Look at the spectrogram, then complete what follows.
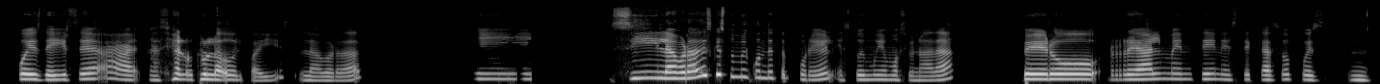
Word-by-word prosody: pues, 240 -2 +5
de 215 -1 +2
irse 225 +3 -1
a 250 -5 -4
casi 205 +4 -10
al 240 -2 +2
otro 235 +2 +1
lado 225 -2 +3
del 210 -1 -7
país, 185 - -12
la 190 -2 -8
verdad 180 - -7 1.1
y, 250 -1 -8 0.8
sí, 295 +2 -1
la 280 -1 +7
verdad 295 +6 +5
es 425 +1 +3
que 470 - +8
estoy 415 -6 +1
muy 355 -1 -5
contenta 295 -2 -6
por 225 -2 -8
él, 230 +5 -4
estoy 215 +1 -6
muy 220 +1 -5
emocionada, 205 +1 -6 0.7
pero 240 0 +7
realmente, 245 +2 -1
en 245 -1 -8
este 225 0 -10
caso, 220 +2 -6
pues, 210 -4 -7 0.2
mm, 210 -1 -4
235 Hz, 145 wpm, -22 LUFS, 215-255 Hz, 1.1 s, que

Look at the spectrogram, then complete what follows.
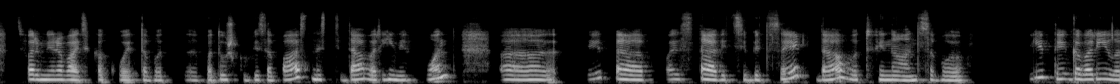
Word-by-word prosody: сформировать 215 - +3
какой-то 105 - -4
вот, 190 0 -4 0.2
э, 195 -1 -8
подушку 205 +1 -3
безопасности, 215 - -1
да, 220 +5 +3
аварийный 210 -3 0
фонд, 330 - +1 0.4
а, 215 -1 +2 0.3
и 260 +5 -7
так, 215 -4 +4
поставить 225 -3 +1
себе 205 -1 -2
цель, 330 - -1
да, 215 +8 +3
вот 225 -9 -2
финансовую? 200 -2 +1 0.6
И 320 +4 0
ты 250 -7 -3
говорила, 235 -1 +2
215 Hz, 115 wpm, -24 LUFS, 200-230 Hz, 0.6 s, так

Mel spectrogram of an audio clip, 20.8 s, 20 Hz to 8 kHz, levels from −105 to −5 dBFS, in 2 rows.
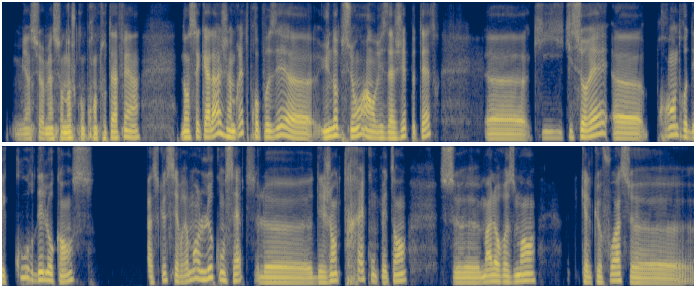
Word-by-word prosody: Bien 100 +1 -6
sûr, 115 +3 -3
bien 105 0 +3
sûr 115 +3 0
non 120 +1 +6
je - - -4
comprends 110 +1 -1
tout 115 +3 -4
à 120 -1 +5
fait, 140 +3 0
hein. 130 -1 +1 0.6
Dans 130 - +4
ces 140 +3 0
cas-là, 145 +10 +5
j'aimerais 155 - +2
te - - -19
proposer, 140 +5 +1
heu, 115 -7 +3
une 135 +5 +4
option 160 -1 +3
à - - +5
envisager. 120 +3 +1
Peut-être, 150 - -3 0.7
heu, 100 -1 0
qui 120 -1 -10
qui 130 - -7
serait, 160 +11 +3
heu, 110 -2 +3 0.2
prendre 175 -3 0
des 125 -1 -2
cours 205 -7 -5
d'éloquence. 150 -1 -1 0.8
Parce 115 -2 -4
que 150 - -3
c'est 140 - -2
vraiment 140 +10 -1
le 180 +5 +2
concept, 145 -5 -2
le 105 -2 0
des 110 +1 -1
gens 145 +6 +1
très 175 +4 -5
compétents, 135 +2 -2 0.5
se 105 0 -1
malheureusement, 125 +4 +2 0.7
quelquefois 115 +6 -1
se 100 -6 -2
125 Hz, 135 wpm, -24 LUFS, 110-145 Hz, 0.8 s, non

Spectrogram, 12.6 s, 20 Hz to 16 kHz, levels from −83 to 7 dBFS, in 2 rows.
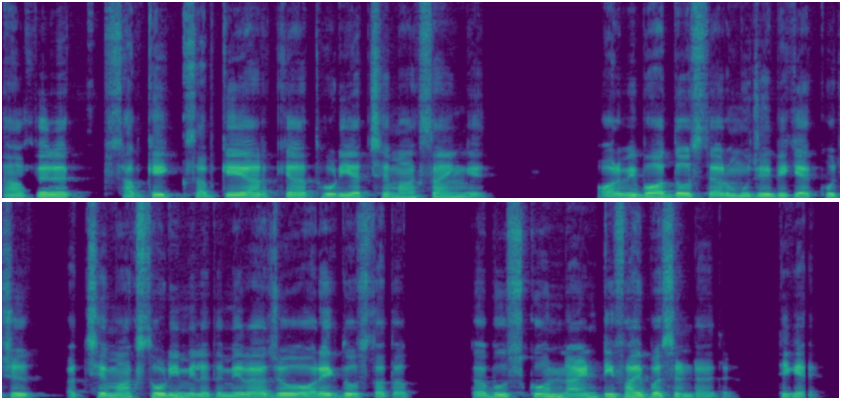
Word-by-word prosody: हाँ, 140 +2 -2
फिर 165 0 +4 0.4
सबके 105 +11 +2 0.2
सबके 110 +7 -1
यार 155 0 +4
क्या 160 -2 +1
थोड़ी 130 +4 +2
अच्छे 150 +2 0
मार्क्स 150 0 -4
आएँगे? 150 -7 -3 0.9
और 115 +4 0
भी 155 +3 +1
बहुत 150 -1 +2
दोस्त 140 -1 +2
है - - +1
और 135 - +1
मुझे 120 -2 0
भी 140 - +1
क्या 150 0 +3
कुछ 140 0 -2 0.4
अच्छे 140 - -1
मार्क्स 140 +2 -1
थोड़ी 145 +1 +4
मिले 130 -6 -2
थे 110 - -5
मेरा 120 +3 0
जो 140 -1 +4
और 115 +2 +1
एक 135 -1 +4
दोस्त 125 -3 -1
था - - -1
तब, - - -10 0.4
तब 140 +2 -3
उसको 160 +4 0
95% 150 - +1
आये 95 -1 -6
थे - - -18 0.4
ठीक - - -2
है। - - -17
140 Hz, 185 wpm, -21 LUFS, 130-155 Hz, 0.9 s, फिर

